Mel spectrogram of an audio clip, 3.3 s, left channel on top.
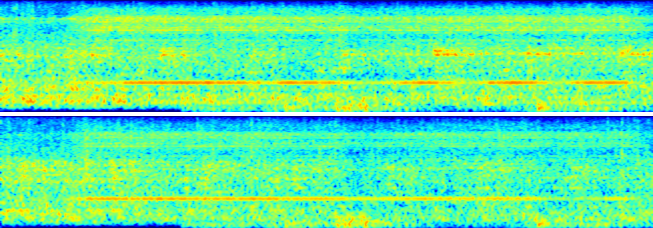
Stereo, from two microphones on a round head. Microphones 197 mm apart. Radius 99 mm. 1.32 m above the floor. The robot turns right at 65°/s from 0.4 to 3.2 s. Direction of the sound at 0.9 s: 60° right (ahead or behind).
